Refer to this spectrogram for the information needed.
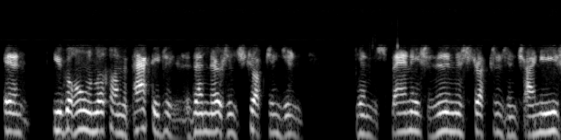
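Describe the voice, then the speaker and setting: An older man, a guest author and poet, talking in a plain, halting way over a narrow phone connection. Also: on the high side. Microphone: telephone call. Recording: narrow, tinny phone line.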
